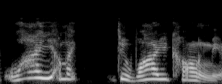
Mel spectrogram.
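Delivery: high exasperated why, then fed-up question; exasperated retold why. Man retelling how he snapped at the prank caller, exasperated. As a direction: throw up your hands, dude, why.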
